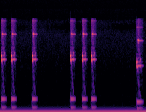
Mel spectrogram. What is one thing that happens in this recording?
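Short chiming menu blips sound as a selection moves from item to item.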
